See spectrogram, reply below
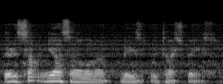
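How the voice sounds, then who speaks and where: A middle-aged man from Turkey, speaking a halting opinion monologue to camera with many pauses and "uh"s. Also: fairly low pitch, expressive, warm tone. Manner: halting, searching for words with frequent "uh" and "um" pauses. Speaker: video host. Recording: dull lo-fi sound with faint noise.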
